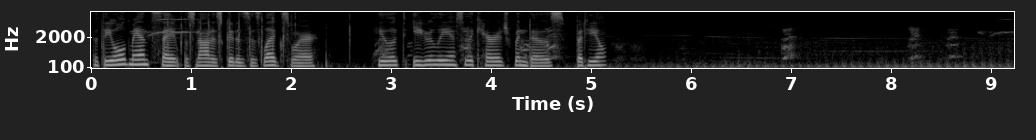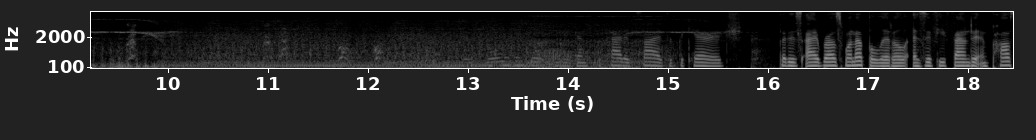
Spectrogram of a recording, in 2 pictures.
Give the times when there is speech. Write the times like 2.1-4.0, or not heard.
0.0-5.2, 13.0-18.4.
